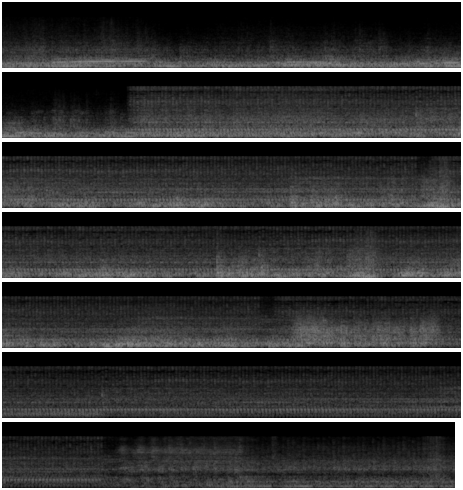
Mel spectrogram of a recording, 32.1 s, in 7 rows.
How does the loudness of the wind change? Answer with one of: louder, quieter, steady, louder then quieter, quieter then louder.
louder.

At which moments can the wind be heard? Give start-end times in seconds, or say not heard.
0.0-22.9.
